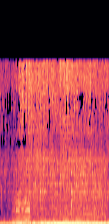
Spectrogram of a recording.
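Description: The engine of a pickup truck crowded with travelers drones steadily, a loud, low rumble that rises slightly in pitch midway.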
